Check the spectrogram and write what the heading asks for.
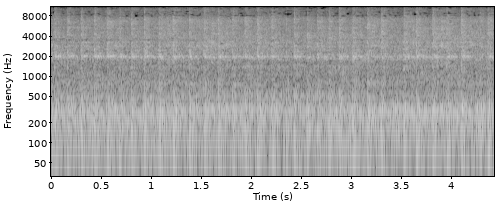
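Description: Stihl MS 661 chainsaw's two-stroke engine idling steadily with an even, rapid pulse.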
